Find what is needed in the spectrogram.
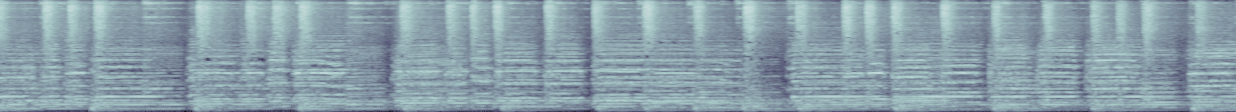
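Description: Middle-school concert band playing, trumpets and trombones carrying sustained chords over frequent sharp percussion strikes; the band comes in suddenly at the start.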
